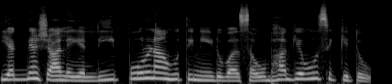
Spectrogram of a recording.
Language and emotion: Kannada, neutral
